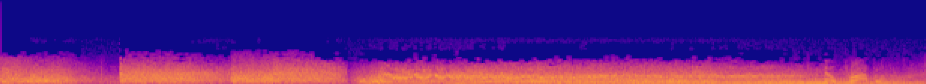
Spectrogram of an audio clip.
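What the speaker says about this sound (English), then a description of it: "I shoved that getaway car into gear and took off" A getaway car staged as a radio drama effect roars off, with loud engine noise and a rising rev into a sustained drone, after a few abrupt thumps and a sharp bang near the start.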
